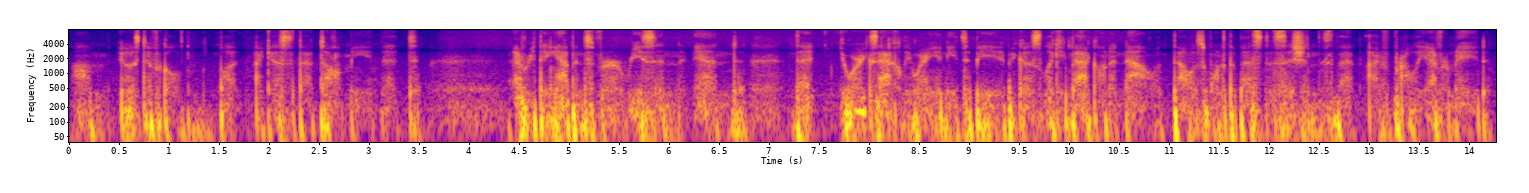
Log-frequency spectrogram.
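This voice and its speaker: A young adult whispering a gentle, reassuring pep talk of ASMR affirmations in an unhurried way. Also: rough recording. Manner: whispering throughout. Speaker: ASMR creator.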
